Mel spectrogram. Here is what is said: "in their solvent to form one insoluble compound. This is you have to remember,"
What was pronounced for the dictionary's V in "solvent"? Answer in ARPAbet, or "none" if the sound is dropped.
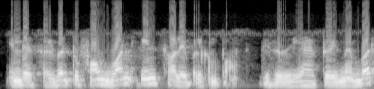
B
